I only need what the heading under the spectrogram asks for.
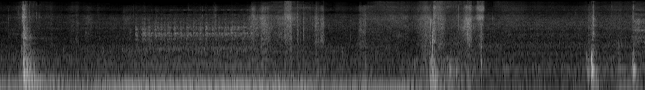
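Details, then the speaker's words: Mini pulling away in first gear: loose, uneven rattle inside the gearbox over low engine drone; rattle in all forward gears but none in reverse, so flywheel now doubted; cause not yet found. "So look, first, you can hear it straight away. I hope you can anyway."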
